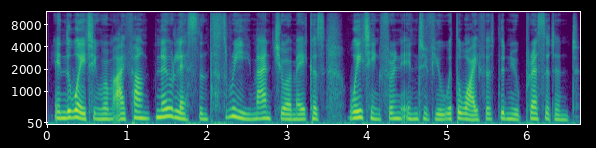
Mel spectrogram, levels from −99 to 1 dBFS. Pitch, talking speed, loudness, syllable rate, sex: 170 Hz, 205 wpm, -20 LUFS, 5.0 syllables/s, female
